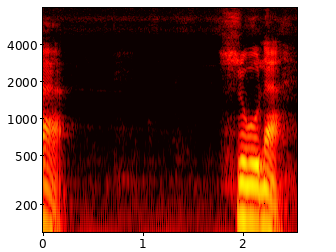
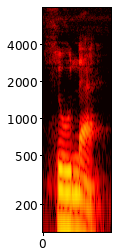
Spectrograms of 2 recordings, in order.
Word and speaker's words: ซูนา: ขลุ่ย เขา เรียก ว่า ซูน่า ซูนะ นะ ครับ ผม สู้ ไม่ ใช่ สู้ หลัง นะ ครับ ซู ซอ โซ่ สระ อู น หนู สระ อา กซู่า คือ มัน สะกด ด้วย s u o นะ ที่ เขา เขียน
